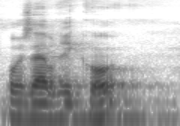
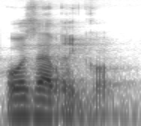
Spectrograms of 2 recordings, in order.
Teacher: He dicho aux abricots como si fuera una sola palabra y como si la X fuera una S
